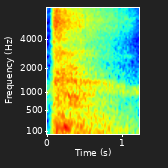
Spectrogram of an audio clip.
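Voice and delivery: a long, weary sigh out through the mouth; deep sigh. A narrator's reading. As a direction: let out one heavy sigh of resignation. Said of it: "Elle poussa un profond soupir".

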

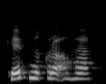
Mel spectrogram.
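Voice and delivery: normal talking voice

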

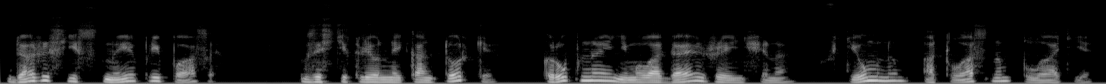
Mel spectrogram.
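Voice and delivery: usual speaking voice

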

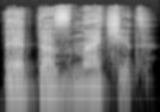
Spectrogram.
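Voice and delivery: slow, menacing demon voice; the demon turns threatening. A narrator's reading. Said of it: "Голос демона внезапно стал не менее грозным".

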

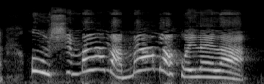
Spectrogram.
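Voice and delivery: put-on high, excited little girl's cry; happy child shout. A narrator's reading. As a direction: squeal with joy that mother is back. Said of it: "高兴地把头抬起来喊".

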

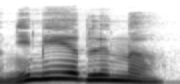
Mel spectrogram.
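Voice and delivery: loud, high, stretched-out command; crowd shouting. A narrator's reading. Crowd demanding action at once, shouting. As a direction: draw the word out in a shout. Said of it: "закричала толпа".

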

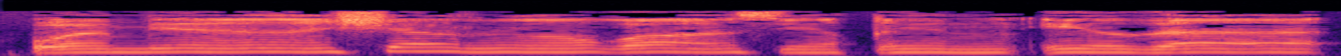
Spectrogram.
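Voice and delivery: high, slow chanted recitation; Quran recitation demo. Shown as a demonstration. Teacher chanting the verse for students, slow and high. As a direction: draw out the Arabic like a reciting teacher. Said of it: "za-nya matobi".

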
